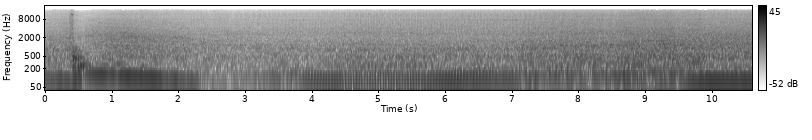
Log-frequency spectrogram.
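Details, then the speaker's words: 2006 Mini Cooper, 1.6 L engine, about 55,000 miles, five-speed manual, front-end damage, being parted out: starts cleanly, holds a steady even hum, then revs rise and fall smoothly with no knocks or misses. The engine runs excellently. "and you can hear excellent running 55,000 milder"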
